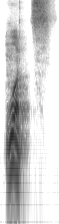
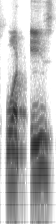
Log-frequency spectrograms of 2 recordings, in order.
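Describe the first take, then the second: First: The two words merge into one short syllable. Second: Both words are said fully and separately. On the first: "You contract, and it will sound something like what's" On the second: "the contraction is of course what is"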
